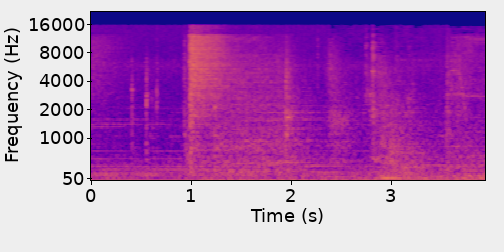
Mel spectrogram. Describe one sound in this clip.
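A heavy metal door slides shut with a loud rushing whoosh.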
